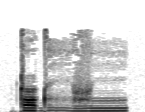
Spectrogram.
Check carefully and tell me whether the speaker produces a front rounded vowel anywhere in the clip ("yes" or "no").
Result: yes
